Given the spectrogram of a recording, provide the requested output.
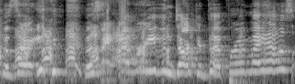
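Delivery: high, loud, laughing questioning; mock hysterical doubt. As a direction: blurt it fast through laughter. Acting out doubting her sanity.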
